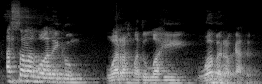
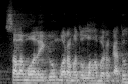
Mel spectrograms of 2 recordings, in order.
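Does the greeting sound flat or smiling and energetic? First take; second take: smiling; flat. First: It is said energetically, with a smiling voice. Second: It is said flatly, without energy or a smile. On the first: The speaker calls it right. "salam pakai power, pakai smiling" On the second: The speaker calls it wrong.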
